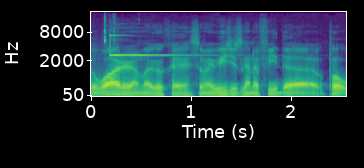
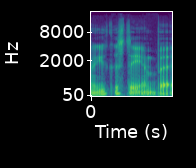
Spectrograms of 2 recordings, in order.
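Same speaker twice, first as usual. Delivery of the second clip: weak, wimpy, soft and breathy whisper; 7 dB quieter than usual. Acting out the voice in your head that says stay in bed: little bitch voice. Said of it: "you got the little bitch voice".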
